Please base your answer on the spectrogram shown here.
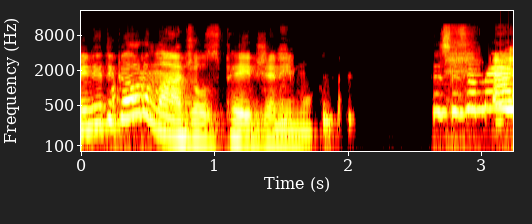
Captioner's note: laughing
